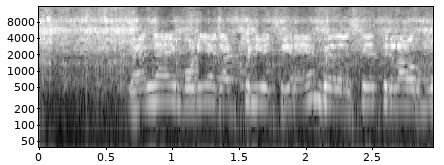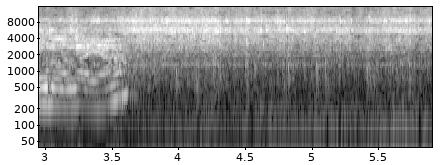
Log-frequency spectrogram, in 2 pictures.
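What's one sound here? Chopped onions drop into a sizzling pan.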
